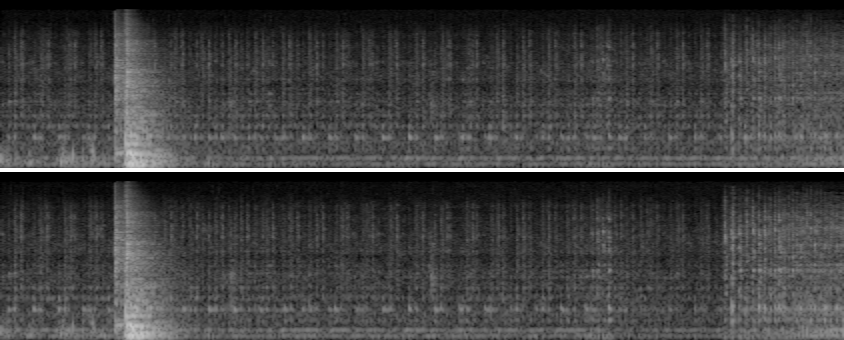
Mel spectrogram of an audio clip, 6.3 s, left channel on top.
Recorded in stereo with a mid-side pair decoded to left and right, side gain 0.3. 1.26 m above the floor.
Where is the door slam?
Straight ahead, 0.5 m.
